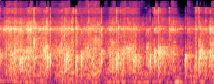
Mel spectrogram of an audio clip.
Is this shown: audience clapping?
yes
